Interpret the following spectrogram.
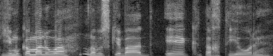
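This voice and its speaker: Male teacher, high voice, dry close sound, reads words slowly then explains. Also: no room sound. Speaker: religious studies teacher. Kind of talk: lecture teaching vocabulary.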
